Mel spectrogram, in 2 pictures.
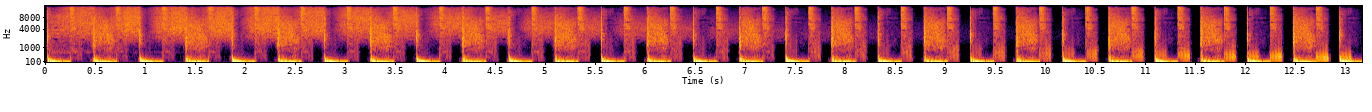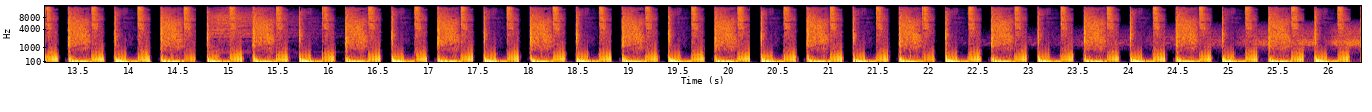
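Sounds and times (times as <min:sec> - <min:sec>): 
rave bells electro remix: 0:00.0 - 0:26.3.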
